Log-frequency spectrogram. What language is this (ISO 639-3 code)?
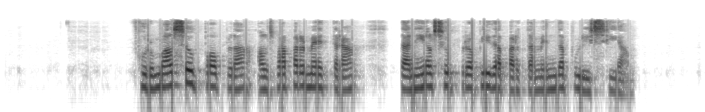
cat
